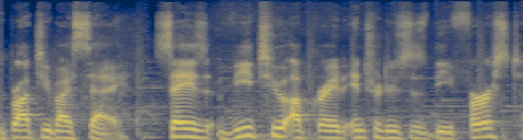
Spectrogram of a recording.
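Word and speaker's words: Sei: this episode is brought to you by SE say's V2 upgrade introduces the first high performance parallelized evm already live on public devet maet comes later in Q2 you can follow along with the say Journey on X say Network say is spelled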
